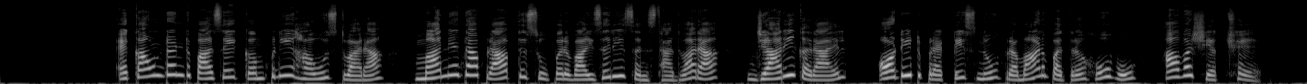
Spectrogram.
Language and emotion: Gujarati, neutral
